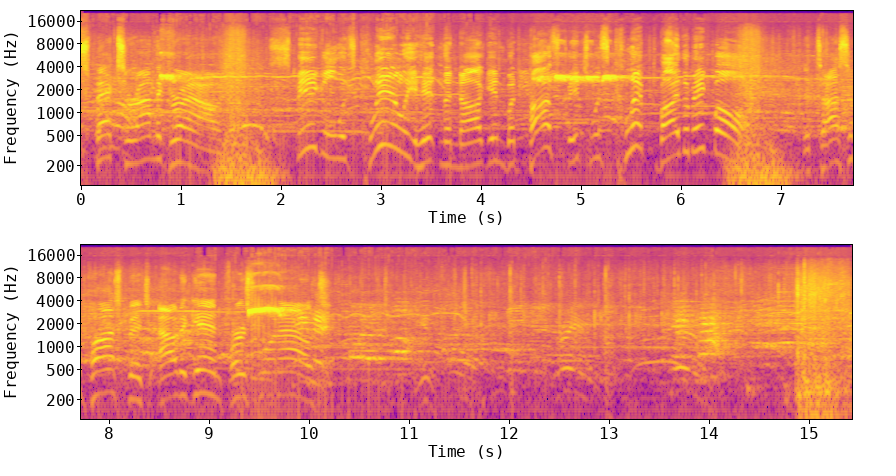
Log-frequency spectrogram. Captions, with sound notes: 'cause his specs are on the ground. Spigel was clearly hit in the noggin, but Pospich was clipped by the big ball. Natasha Pospich out again. First one out. [whistle blows] Game in!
